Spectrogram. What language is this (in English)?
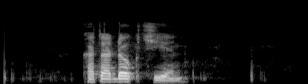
Luo (Kenya and Tanzania)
